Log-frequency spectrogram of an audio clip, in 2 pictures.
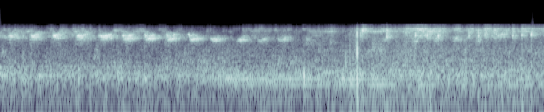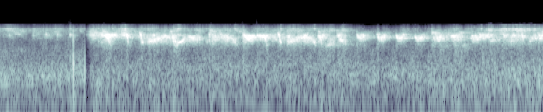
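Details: Swiftlet chicks waiting for their parent give rapid, regularly pulsed high chirps at first, then after a few clicks the begging chorus grows louder into a dense, shrill twittering.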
